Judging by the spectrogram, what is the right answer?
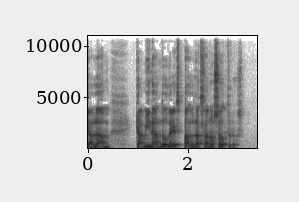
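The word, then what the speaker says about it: ラム: y Lum, un beso, perdón, Lam, no debo leerlo como se escribe porque precisamente, bueno, Lam, la idea es que el nombre es Lam, Lamu, por la pronunciación japonesa, pero la idea es Lam.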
